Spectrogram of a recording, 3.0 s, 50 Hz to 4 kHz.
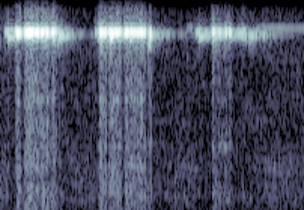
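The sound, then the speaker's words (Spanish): A security system alarm sounds in three long, piercing high-pitched beeps with brief gaps between them, the last one a little quieter, after both fire buttons on the arming keypad are pressed together for 5 seconds to enter a new code. It is loud, with no voices. “Y va a sonar su alarma.”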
